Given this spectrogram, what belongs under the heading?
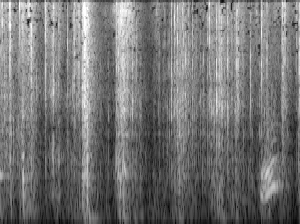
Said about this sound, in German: So, das waren alle meine Karten. Ich muss sie zurück tun.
